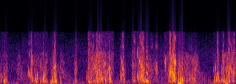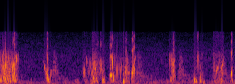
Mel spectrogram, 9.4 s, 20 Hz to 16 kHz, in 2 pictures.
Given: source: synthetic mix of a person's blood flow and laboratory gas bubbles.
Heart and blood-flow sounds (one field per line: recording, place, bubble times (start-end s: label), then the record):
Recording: Doppler ultrasound of blood flow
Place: subclavian vein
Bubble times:
0.00-0.15 s: bubbles
0.53-1.26 s: bubbles
1.47-1.55 s: bubbles
1.71-2.26 s: bubbles
2.38-2.51 s: bubbles
2.61-3.15 s: bubbles
3.26-3.97 s: bubbles
4.25-5.10 s: bubbles
5.57-5.75 s: bubbles
6.35-6.83 s: bubbles
6.89-7.45 s: bubbles
8.09-8.23 s: bubbles
8.57-8.78 s: bubbles
8.96-9.20 s: bubbles
9.30-9.37 s: bubbles
9.41-9.44 s: bubbles
From the record:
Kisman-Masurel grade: 343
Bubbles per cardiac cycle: rolling drumbeat, 9 or more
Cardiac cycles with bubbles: 100%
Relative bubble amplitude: loud (0.450 to 0.775)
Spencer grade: 3 (all of the cardiac periods contain showers or single bubble signals, but not dominating or overriding the cardiac motion signals)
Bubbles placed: anywhere in the cardiac cycle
